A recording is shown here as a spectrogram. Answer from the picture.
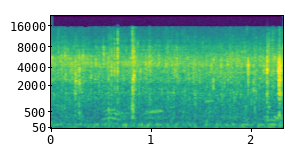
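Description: Bacon frying, a steady high sizzle with scattered crackles and pops.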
